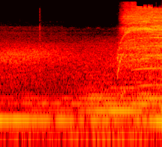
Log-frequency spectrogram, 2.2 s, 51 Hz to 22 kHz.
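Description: A Lokithor JPD400 jump starter's built-in air compressor, switched to vacuum mode, hums steadily up close with a constant low drone and buzzy harmonics, rising slightly in pitch and intensity partway through.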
